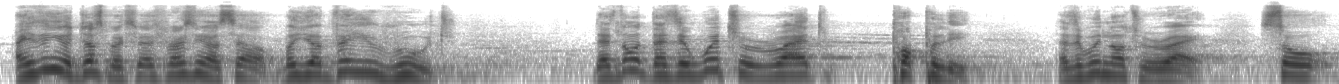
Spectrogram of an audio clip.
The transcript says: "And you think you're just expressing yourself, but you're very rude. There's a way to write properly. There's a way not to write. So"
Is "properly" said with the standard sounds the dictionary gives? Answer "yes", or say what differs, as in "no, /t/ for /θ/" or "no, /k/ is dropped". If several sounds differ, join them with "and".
no, /ɹ/ is dropped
